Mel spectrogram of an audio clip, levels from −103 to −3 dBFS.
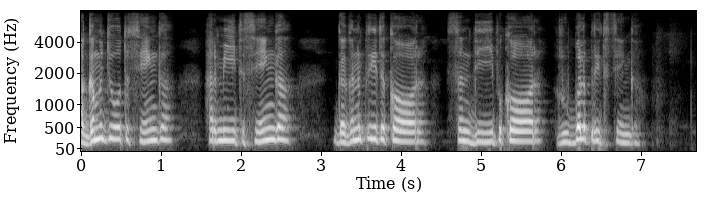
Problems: none marked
